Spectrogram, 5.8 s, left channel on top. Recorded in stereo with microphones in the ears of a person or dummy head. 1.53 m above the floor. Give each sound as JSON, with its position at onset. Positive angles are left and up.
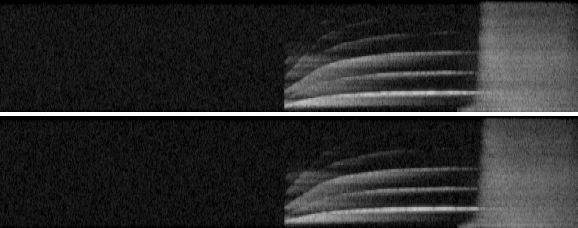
{"t": 2.9, "sound": "a siren", "side_deg": 85, "distance_m": 6.0}
{"t": 4.6, "sound": "a whoosh", "side_deg": 75, "distance_m": 4.5}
